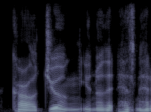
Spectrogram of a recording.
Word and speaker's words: Jung: everyone who says carl jung you know that hasn't had any german um but um so the j is already pronounced like a y a big difference um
